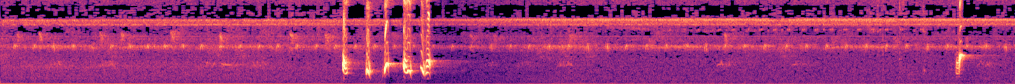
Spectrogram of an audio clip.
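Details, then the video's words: Streak-eared bulbul lure call for trapping. After a stretch of hum comes a tight burst of four or five sharp chirps, then a long gap and a single isolated chirp near the end. "Suara pikat merbah lekir"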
